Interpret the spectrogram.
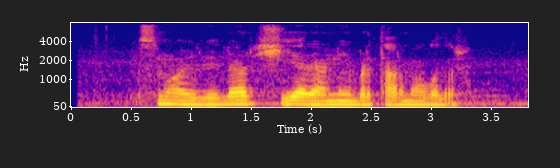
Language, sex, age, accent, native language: Uzbek, male, 18-24, Andijon, Uzbek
